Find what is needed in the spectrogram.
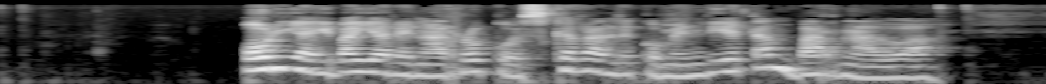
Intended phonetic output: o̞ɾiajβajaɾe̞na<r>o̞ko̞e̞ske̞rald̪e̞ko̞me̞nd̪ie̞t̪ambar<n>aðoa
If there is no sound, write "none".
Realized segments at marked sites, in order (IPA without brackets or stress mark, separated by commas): r, n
